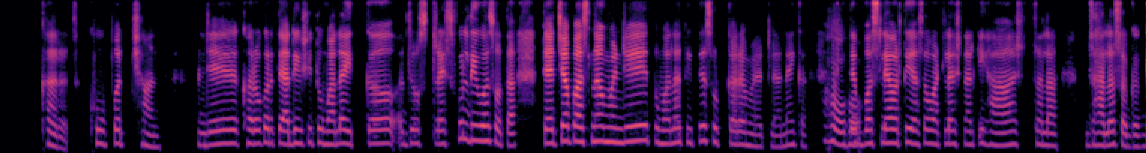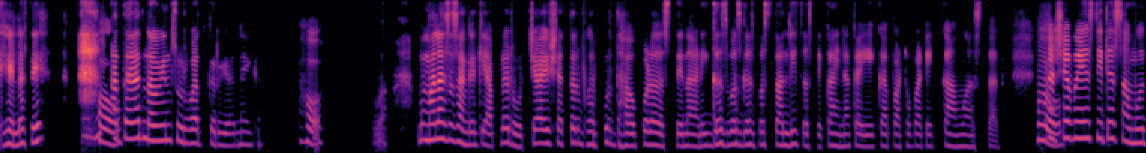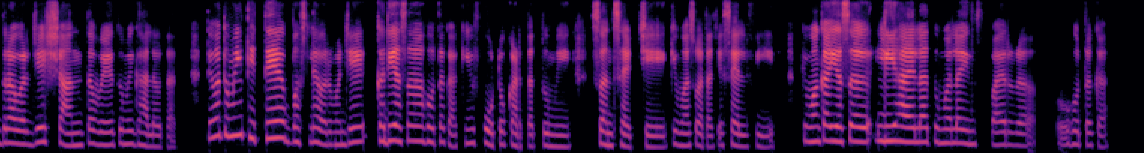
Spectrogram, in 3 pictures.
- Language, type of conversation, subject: Marathi, podcast, सूर्यास्त बघताना तुम्हाला कोणत्या भावना येतात?
- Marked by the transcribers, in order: in English: "स्ट्रेसफुल"; "त्याच्यापासून" said as "त्याच्यापासनं"; "मिळाला" said as "मिळतला"; chuckle; in English: "सनसेटचे"; in English: "इन्स्पायर"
